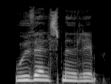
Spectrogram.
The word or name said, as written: udvalgsmedlem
